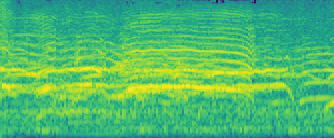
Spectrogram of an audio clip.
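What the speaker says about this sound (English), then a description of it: "There's a huge crowd here tonight." A large crowd at a Friday night high school football game, Mill Valley vs St Thomas Aquinas, roars with sustained cheering and high-pitched youthful shouts, loud and continuous, easing slightly near the end.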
